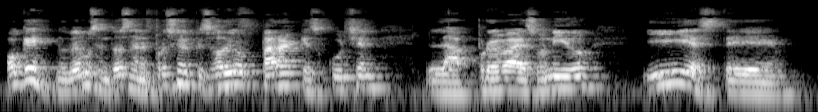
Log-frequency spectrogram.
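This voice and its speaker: A man's voice: mid-range voice, lively intonation, moderate pace. A man with a Mexican Spanish accent giving a casual, chatty walkthrough of sound equipment, with many fillers and restarts as he handles the gear. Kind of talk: casual product show-and-tell.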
